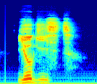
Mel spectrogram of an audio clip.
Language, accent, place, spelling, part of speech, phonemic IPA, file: French, France, Lyon, yogiste, adjective / noun, /jo.ɡist/, LL-Q150 (fra)-yogiste.wav
- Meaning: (adjective) alternative form of yoguiste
